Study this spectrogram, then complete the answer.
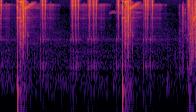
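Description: Menu items click and chime as they are selected.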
